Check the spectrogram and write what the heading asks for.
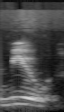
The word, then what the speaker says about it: mu: symbolize it with a greek letter m we pronounce that mu like u like the sound of kitty makes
